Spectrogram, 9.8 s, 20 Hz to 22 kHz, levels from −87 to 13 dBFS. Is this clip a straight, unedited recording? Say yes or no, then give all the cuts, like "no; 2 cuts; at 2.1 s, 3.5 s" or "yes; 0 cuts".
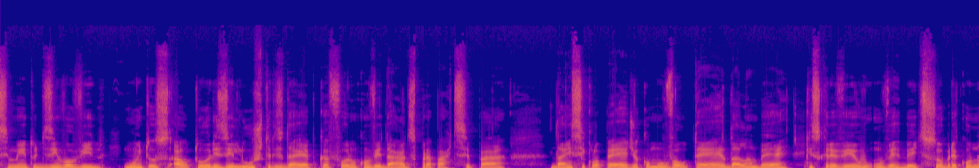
no; 1 cut; at 8.0 s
